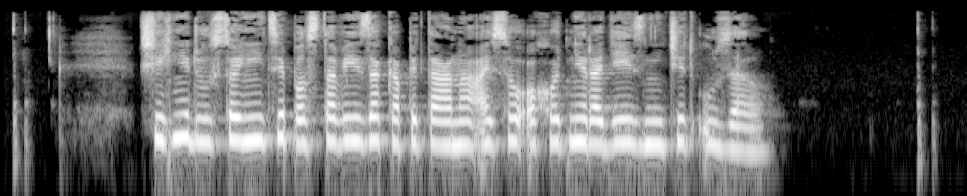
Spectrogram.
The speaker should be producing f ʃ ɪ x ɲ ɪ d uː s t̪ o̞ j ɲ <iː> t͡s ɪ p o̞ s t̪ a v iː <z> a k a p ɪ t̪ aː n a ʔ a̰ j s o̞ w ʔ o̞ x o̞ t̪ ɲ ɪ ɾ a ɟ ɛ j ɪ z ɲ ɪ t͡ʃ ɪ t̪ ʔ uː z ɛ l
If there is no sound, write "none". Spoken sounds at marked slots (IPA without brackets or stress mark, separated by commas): iː, z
